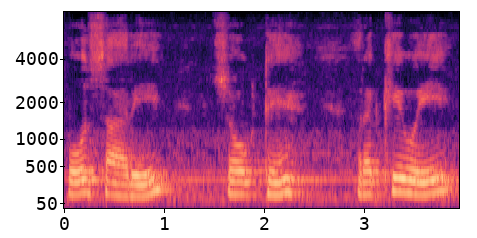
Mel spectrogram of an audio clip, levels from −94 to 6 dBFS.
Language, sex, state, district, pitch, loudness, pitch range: Hindi, male, Haryana, Rohtak, 145 Hz, -13 LUFS, 105-155 Hz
